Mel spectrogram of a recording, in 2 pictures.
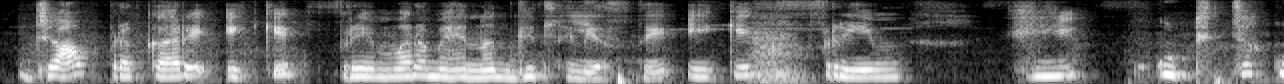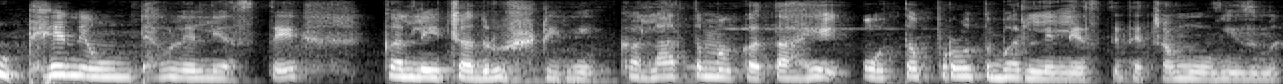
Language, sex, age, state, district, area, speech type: Marathi, female, 30-45, Maharashtra, Pune, urban, spontaneous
